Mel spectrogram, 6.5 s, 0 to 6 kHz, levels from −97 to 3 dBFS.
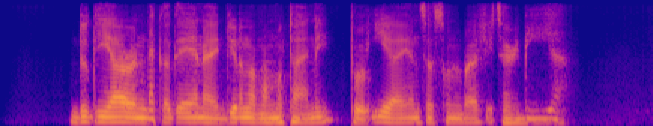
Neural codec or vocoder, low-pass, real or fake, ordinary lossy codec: codec, 16 kHz, 0.5 kbps, X-Codec, HuBERT features, trained on general audio; 5.4 kHz; fake; none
